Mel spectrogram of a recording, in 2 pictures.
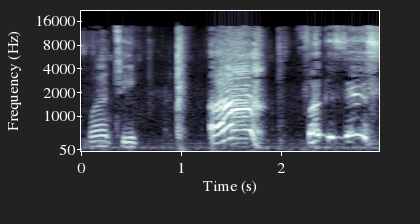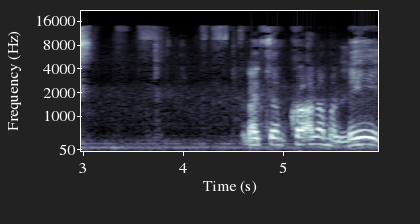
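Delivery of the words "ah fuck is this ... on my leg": high, jumpy, spooked and nervous voice. You don't do nature and there is a big bug around; speak scared and nervous. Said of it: "I'm getting nervous".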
